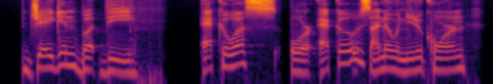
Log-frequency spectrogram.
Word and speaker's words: ECOAS: I know in Unicorn in the dub they say ECOAS, but I have been corrected multiple occasions that it's Echoes. I don't know. That's news to me. I've not heard that pronunciation, but this is what's cool about this suit.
